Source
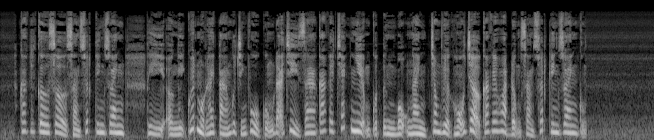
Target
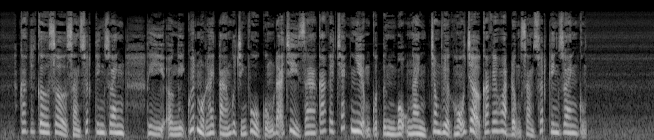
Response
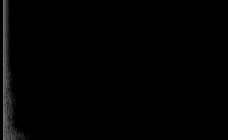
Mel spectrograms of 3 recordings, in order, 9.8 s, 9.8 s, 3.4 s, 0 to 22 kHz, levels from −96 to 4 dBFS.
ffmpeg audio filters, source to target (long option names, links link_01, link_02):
-filter_complex "[0:a]asettb=1/sr,asplit=3[link_01][link_02][link_03];[link_01]atrim=end=1.264[link_04];[link_02]atrim=start=1.26:end=3.32,asetpts=PTS-STARTPTS,afade=type=in:duration=0.004:curve=qsin,afade=type=out:start_time=2.056:duration=0.004:curve=qsin,lowpass=11000[link_05];[link_03]atrim=start=3.316[link_06];[link_04][link_05]acrossfade=duration=0.004:curve1=hsin:curve2=qsin[link_07];[link_07][link_06]acrossfade=duration=0.004:curve1=qsin:curve2=hsin,volume=-2.5dB"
